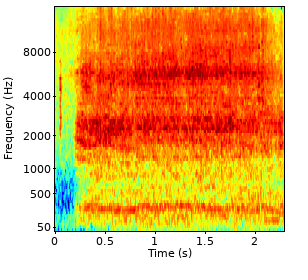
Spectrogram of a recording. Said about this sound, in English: It was a deer skull, and what I thought were the roots of a tree were its antlers. The creature's jaw screeched in protest like rusted hinges as it slowly pried open its mouth and let out a loud roar.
